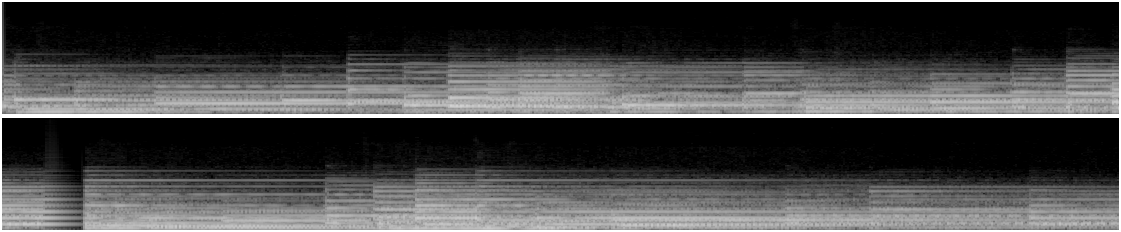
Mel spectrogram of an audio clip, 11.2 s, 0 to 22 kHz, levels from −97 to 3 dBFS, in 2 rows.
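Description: From 5.79 to 6.14 s the sound turns into a fading buzz, then resumes with about 0.2 s missing. Likely cause: a long network dropout.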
